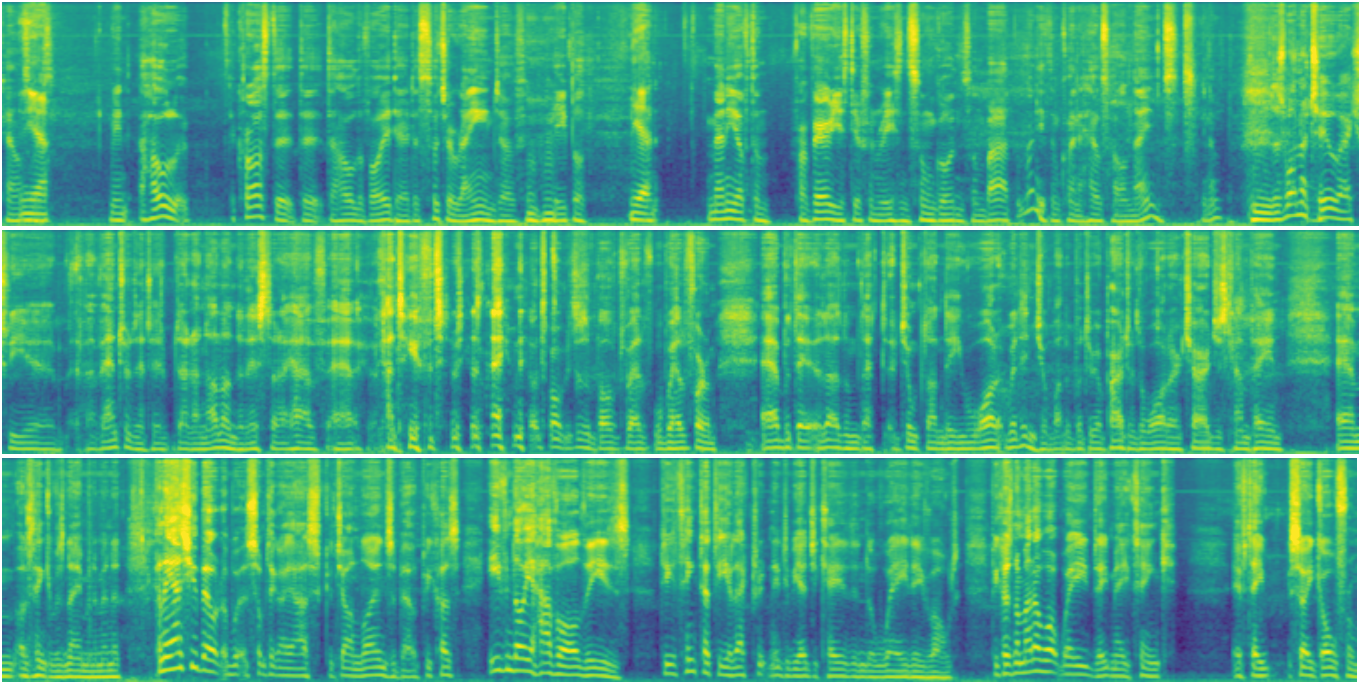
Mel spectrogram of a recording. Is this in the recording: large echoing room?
no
